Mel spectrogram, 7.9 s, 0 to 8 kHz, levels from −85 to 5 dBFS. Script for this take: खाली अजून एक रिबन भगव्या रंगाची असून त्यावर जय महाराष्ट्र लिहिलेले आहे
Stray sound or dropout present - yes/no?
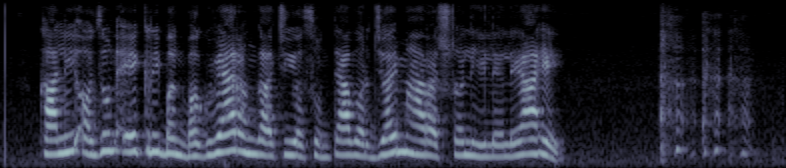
yes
